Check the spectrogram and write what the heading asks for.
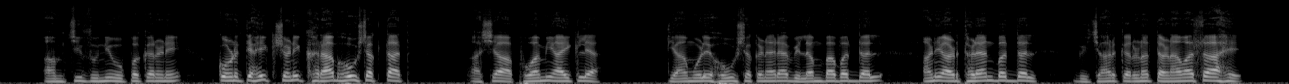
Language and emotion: Marathi, fearful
